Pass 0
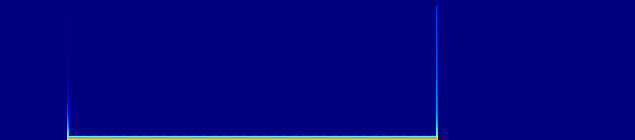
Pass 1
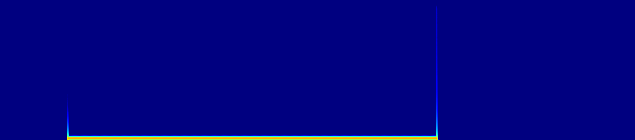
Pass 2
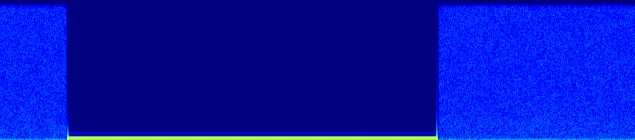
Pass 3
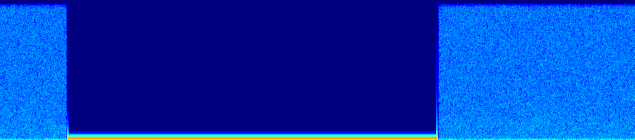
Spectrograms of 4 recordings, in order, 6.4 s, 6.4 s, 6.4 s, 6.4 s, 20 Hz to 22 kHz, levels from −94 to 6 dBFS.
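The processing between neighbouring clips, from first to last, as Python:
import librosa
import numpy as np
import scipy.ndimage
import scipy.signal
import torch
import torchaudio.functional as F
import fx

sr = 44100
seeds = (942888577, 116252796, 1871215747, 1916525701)

y1 = fx.bass_treble(x, sr, bass_db=15, treble_db=-4)
y1 = y1 * librosa.db_to_amplitude(-7.5)
y2 = fx.env_flatten(y1, sr, amount_pct=70)
y2 = y2 * librosa.db_to_amplitude(-6.5)
y3 = fx.doppler_dist(y2, sr, depth_ms=0.11)
y3 = y3 * librosa.db_to_amplitude(8.5)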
